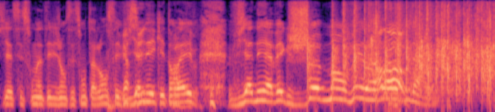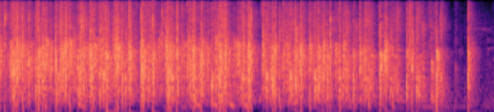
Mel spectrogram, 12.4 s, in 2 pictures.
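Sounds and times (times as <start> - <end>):
speech: 0.0 - 5.6
audience applause: 3.8 - 12.2.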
